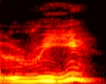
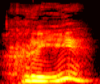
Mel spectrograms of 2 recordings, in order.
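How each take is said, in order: First: The word begins with a plain r sound. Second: The word begins with a breathy rh sound. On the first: "you can just say ri" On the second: "the RH sound"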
